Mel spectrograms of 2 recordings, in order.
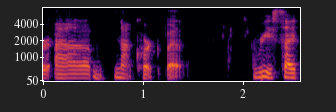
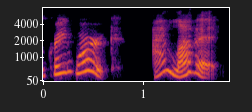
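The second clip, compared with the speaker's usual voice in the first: higher and louder, bursting with enthusiasm; excited praise; 11 semitones higher, 5 dB louder than usual. Real, not acted. Teacher wrapping up a student's critique, excited praise. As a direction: cheer the student's work like a thrilled teacher.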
